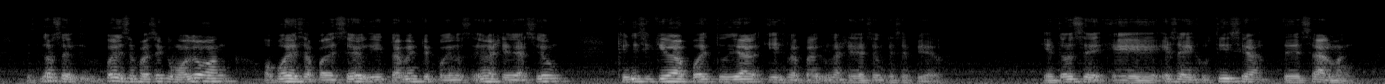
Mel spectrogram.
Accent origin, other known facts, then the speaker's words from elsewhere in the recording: Argentina; Espero que algún día nos reencontremos como argentinos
